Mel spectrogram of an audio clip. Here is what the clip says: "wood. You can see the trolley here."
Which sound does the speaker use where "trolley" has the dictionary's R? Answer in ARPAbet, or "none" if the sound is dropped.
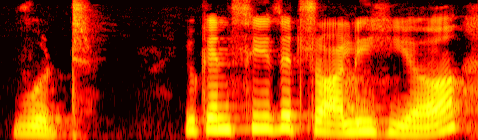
R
